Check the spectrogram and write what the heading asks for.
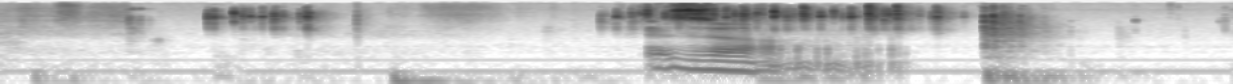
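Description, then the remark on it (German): Rapid clattering clicks of dice tumbling across a dice mat for a few seconds, followed by a person speaking briefly over a low steady hum. “Ich hole mir mal die Würfelunterlage.”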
